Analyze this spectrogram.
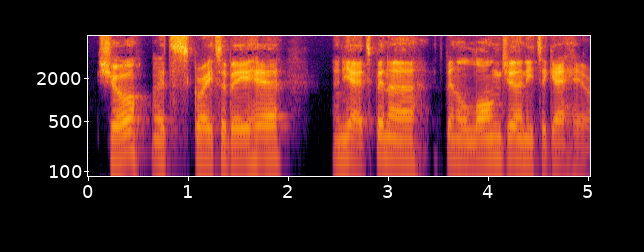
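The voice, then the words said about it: British accent. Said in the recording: “as you can tell from the accent. I'm not from around these parts ... I grew up in the UK”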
